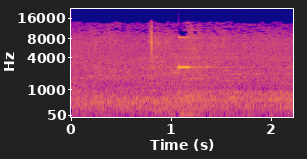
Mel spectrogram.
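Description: A ticket gate beeps as a card is tapped.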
